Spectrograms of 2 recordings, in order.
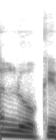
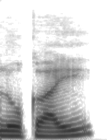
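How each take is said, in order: First: The word has a k sound and ends in 'ee'. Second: The word ends with an 'eye' sound after k. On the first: "लोकी भी पढ़ते हैं" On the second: "लोकाई मुझे ज़रा बेहतर लगता है"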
